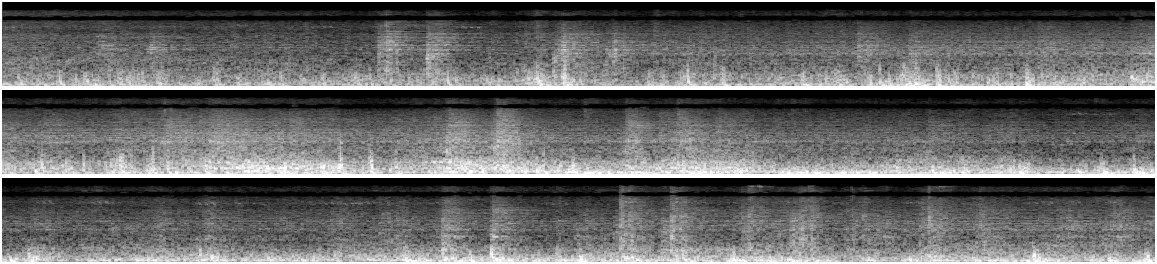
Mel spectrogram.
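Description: Open-top steel freight wagons of a goods train rolling past close by: a continuous heavy rumble of wheels on the rails, broken by repeated clacks.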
